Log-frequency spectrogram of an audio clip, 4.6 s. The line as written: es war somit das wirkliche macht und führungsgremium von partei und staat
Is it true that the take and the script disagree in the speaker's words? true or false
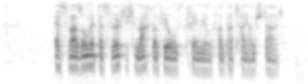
false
